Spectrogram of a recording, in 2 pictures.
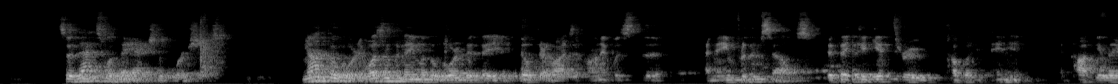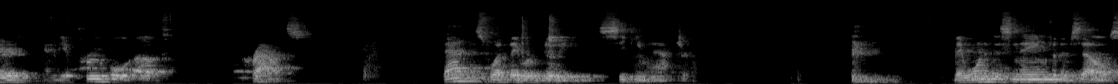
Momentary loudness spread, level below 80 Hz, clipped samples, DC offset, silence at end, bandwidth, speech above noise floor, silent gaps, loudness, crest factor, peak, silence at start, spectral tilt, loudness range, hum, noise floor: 14 LU; -72 dBFS; under 0.1%; under 0.1%; 0 s; 12.5 kHz; 57 dB; none; -29 LUFS; 20 dB; -10 dBFS; 0.6 s; -5.5 dB/octave; 8 LU; none; -85 dBFS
